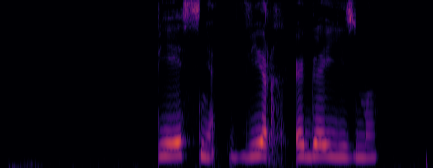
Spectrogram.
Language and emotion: Russian, neutral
